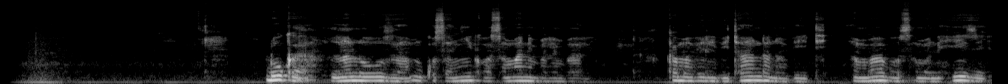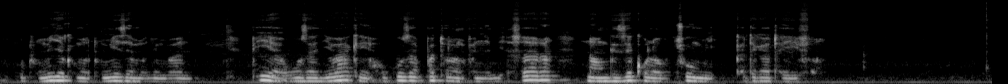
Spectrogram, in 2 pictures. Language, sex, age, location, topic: Swahili, male, 18-24, Dar es Salaam, finance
